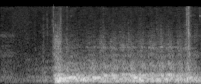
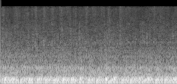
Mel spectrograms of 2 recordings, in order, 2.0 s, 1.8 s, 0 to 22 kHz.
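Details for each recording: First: 1988 Chevy Silverado V8 pickup, neglected, fuel-injected, low on fuel: brief crank catches almost at once into a steady even V8 rumble; starts easily, though smoky (owner says needs valve seals). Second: 1988 Chevy Silverado V8 pickup, neglected, fuel-injected, on fast idle just after starting: loud chuffy idle with raw puffing beat; owner thinks there is a hole in the exhaust, also smoky and needing valve seals.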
